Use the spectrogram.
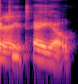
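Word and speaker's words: Manti Te'o: Manti-Te'o. And why why you say it like one? I don't know. You say it like one word. I fuck it up. Okay. Manti-Te'o.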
